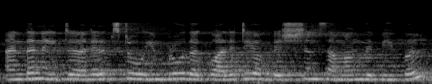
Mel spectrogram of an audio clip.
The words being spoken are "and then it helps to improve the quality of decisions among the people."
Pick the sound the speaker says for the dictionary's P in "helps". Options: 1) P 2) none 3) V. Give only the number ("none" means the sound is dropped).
1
